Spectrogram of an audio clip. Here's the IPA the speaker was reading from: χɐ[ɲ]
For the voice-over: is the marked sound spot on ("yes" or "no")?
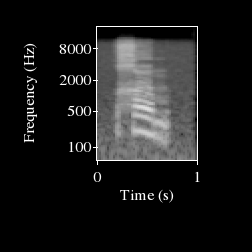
no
